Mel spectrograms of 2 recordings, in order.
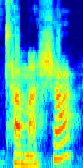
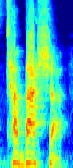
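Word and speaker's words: تماشا: The Persian word for this sort of adventures is tamasha, but he mispronounced it as tabasha.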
